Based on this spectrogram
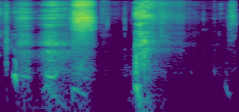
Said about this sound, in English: Starts breathing on the mic real heavy.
